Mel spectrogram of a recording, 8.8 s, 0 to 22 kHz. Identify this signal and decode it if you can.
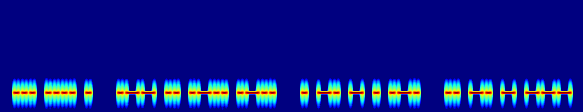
Morse code, heard as a keyed tone, about 20 wpm, 700 Hz. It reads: SHE WILL ENTER INTO
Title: Sentences from Top 1000 Words - Review Part 6 - 20wpm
